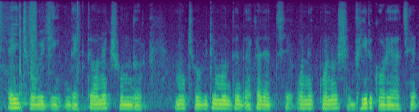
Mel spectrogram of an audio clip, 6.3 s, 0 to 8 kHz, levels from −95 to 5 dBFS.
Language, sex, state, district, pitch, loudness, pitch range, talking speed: Bengali, male, West Bengal, Dakshin Dinajpur, 105 Hz, -17 LUFS, 100-110 Hz, 150 wpm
